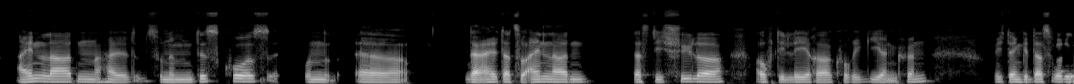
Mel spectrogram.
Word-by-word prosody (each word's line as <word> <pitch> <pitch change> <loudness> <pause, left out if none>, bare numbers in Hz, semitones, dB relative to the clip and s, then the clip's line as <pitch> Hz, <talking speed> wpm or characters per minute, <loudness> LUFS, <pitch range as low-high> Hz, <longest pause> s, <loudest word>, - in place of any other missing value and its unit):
einladen 125 -2 +1
halt, 110 -2 -1
zu 135 - -11
'nem 110 0 0
Diskurs 135 +1 +1 0.3
und, 115 -2 -2 0.2
äh, - - -4
da 105 -1 +2 0.7
halt 120 +1 +5
dazu 115 -1 +2
einladen, 120 +1 +1 0.4
dass 115 0 -1
die 115 -1 -4
Schüler 130 -1 +1 0.3
auch 120 -1 0
die 115 - -3
Lehrer 110 0 +1
korrigieren 110 +1 -3
können. 125 +3 -3 0.7
Und 120 - -5
ich 115 - -9
denke, 115 +1 +1
das 115 0 +2
würde, 120 -1 +1
115 Hz, 135 wpm, -23 LUFS, 110-125 Hz, 0.7 s, halt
